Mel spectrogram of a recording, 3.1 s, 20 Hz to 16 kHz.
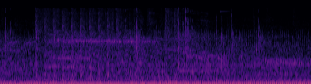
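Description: Continuous rapid gunfire and game noise from a Franklin mission in GTA 5, dense and loud throughout the clip with no clear pauses.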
